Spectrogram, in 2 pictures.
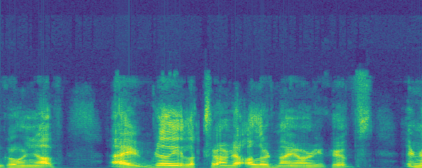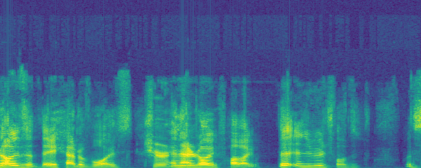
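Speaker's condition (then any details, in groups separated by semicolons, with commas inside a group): Mild cerebral palsy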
